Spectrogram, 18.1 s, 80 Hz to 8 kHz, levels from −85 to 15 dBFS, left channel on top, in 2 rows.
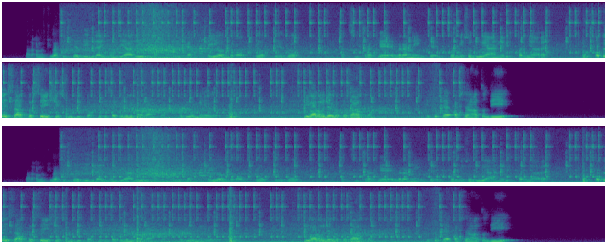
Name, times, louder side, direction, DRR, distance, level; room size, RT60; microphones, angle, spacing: voice 1, 0.4-4.5 5.1-8.2 8.9-12.6 13.6-14.7 15.4-16.6, left 3 dB, 60° left, 0.6 m, -25 dB
sound 1, 0.9-16.0, left 1 dB, 10° left, 1.0 m, -27 dB
sound 2, 8.7-10.6 11.0-11.5 12.4-12.9, right 1 dB, 65° right, 1.3 m, -27 dB
8.7 x 3.4 x 4.6 m
head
